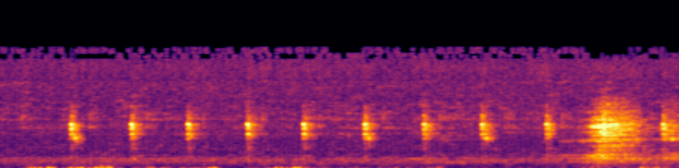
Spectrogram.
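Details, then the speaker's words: Hard drive spinning up: faint, sharp ticks repeat about twice a second over a quiet hum; the drive keeps clicking and isn't reading properly, the head feels like it is cutting the platter. "тут надо срочно смотреть голову потому что она такое ощущение что она режет по винту по блину"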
